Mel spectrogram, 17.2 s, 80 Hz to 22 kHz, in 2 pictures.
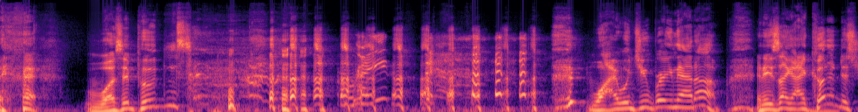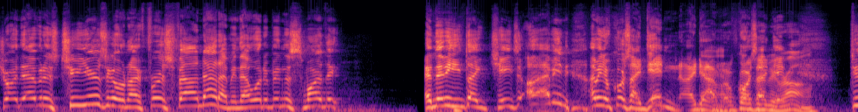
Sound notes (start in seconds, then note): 1.8 laugh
